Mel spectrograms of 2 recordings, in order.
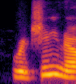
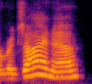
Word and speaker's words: Regina: be it used to be Regina or Regina, depending on how you pronounce it from what part of the world, but it's Rex now.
